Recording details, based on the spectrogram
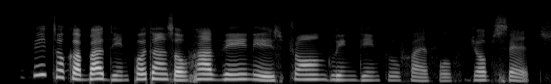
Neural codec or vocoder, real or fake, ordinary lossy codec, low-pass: autoencoder, 48 kHz, 32 numbers a frame, DAC-VAE, trained on Japanese speech; fake; AAC, 96 kbps; 14.4 kHz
